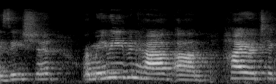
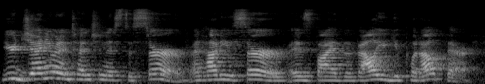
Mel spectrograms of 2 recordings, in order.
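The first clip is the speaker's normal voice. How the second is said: ordinary delivery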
